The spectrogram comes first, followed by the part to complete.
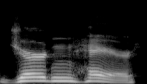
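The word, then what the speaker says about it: Jordan-Hare: this week Suge Jordan it's not Jordan just like it's nean stadium and not nen Stadium it's nean stadium and it's Jordan hair stadium and it's Davis Wade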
